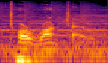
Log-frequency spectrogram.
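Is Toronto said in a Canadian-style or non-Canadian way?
non-Canadian. It is said the non-Canadian way. "instead of Toronto"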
